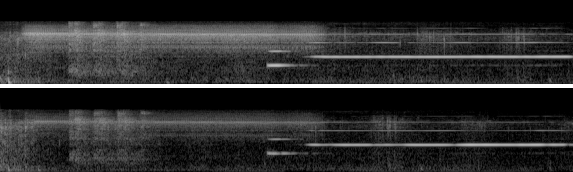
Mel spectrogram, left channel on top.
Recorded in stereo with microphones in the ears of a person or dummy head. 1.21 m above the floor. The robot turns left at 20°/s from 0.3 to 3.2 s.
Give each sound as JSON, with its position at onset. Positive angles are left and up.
{"t": 0.7, "sound": "a camera shutter", "side_deg": 65, "distance_m": 6.5}
{"t": 2.7, "sound": "a flute", "side_deg": 30, "distance_m": 4.0}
